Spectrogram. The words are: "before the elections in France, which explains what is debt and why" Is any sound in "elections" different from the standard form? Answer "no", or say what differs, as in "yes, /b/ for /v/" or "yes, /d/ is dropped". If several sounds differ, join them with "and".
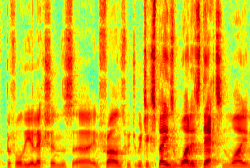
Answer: no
